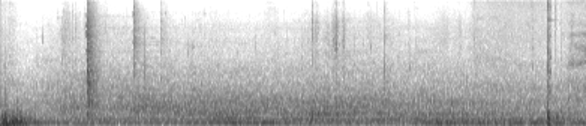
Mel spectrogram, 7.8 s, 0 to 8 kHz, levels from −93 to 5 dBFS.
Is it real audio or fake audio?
real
